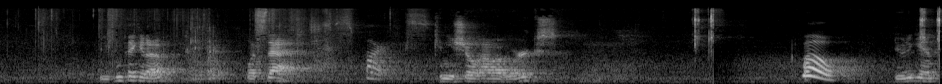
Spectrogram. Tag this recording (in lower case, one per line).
inside a small room
speech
